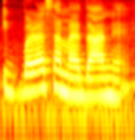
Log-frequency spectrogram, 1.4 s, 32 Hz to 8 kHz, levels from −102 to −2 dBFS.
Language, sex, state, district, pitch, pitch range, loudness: Hindi, female, West Bengal, Alipurduar, 215 Hz, 185-240 Hz, -13 LUFS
